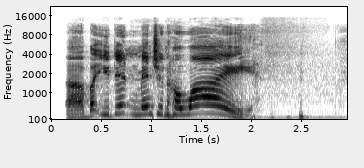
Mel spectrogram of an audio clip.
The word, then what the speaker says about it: Hawaii: but you didn't mention Hawaii or Havi as I learned on Tik Tok the other day Havi that's how you say it the I made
